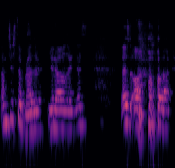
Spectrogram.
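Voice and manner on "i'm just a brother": higher, meek little "just a brother"; a touch of sheepish modesty; bashful humble voice. Retold or imitated. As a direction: play it shy and modest, light and high. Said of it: "I'm like".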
